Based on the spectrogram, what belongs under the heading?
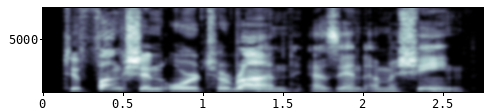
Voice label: "to function run machine", English

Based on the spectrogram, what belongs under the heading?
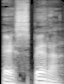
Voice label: you hope, spanish, M

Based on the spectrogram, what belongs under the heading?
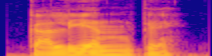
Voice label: hot things, spanish, M

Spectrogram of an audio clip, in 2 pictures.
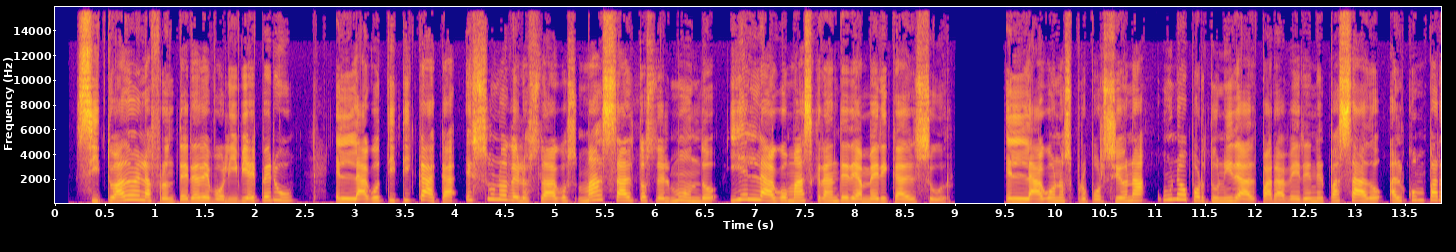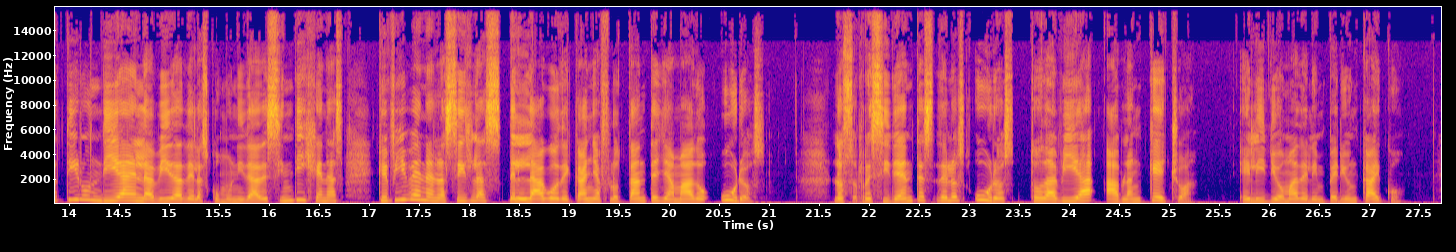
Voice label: Spanish; lago Titicaca

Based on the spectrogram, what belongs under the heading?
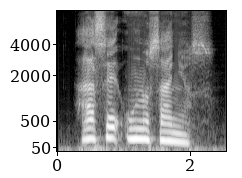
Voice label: "hace Unos Anos", spanish

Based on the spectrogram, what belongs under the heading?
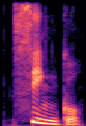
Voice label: "cinco", Spanish

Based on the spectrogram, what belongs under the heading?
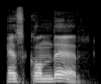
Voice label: "esconder", Spanish

